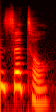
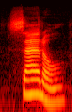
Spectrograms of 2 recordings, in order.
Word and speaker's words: settle: 한국식으로는 settle, 그리고 미국식 원어 발음으로는 saddle 이라고 발음합니다.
